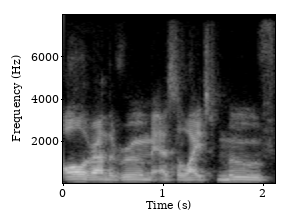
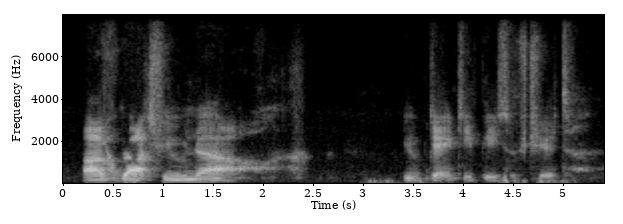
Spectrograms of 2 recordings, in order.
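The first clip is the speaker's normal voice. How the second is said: deep, low voice; 2 semitones lower than usual. Game master voices an unseen speaker in the dark cavern, in a deep voice. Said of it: "then a deep voice says".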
